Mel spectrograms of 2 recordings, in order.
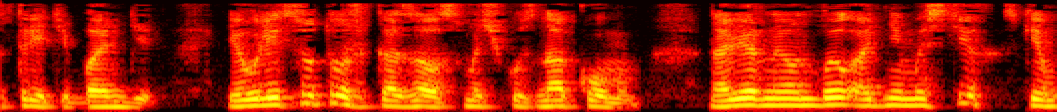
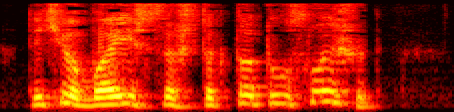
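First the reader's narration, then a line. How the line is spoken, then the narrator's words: Chuckling. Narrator (Russian): хохотнул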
